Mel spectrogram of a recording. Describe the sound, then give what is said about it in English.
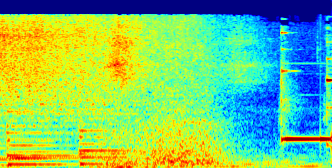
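A doorbell rings a two-note ding-dong chime, clear, then fades into a hiss before a brighter electronic tone sounds near the end. No one speaks. “Why do they have the doorbell?”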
